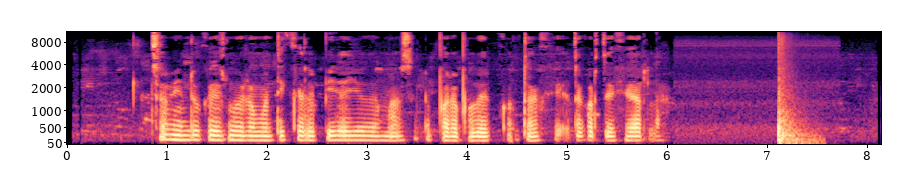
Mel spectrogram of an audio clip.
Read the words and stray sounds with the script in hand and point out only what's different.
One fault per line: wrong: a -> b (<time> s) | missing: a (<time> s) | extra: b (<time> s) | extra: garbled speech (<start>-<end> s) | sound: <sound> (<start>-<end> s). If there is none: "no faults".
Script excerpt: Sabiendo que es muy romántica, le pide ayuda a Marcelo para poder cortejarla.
sound: thud (7.1-7.6 s)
